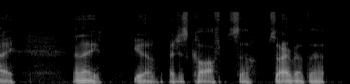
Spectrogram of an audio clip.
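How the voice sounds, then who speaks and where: A man speaks at a fairly quick pace with a very deep, low pitch and vocal fry. The sound is dry and close with no echo, over a quiet background. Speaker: podcast co-host, publisher and author. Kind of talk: casual chat.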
